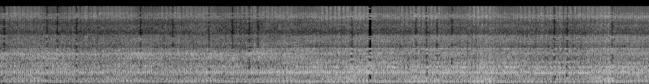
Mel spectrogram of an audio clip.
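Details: Tri-fuel generator running on propane through the tri-fuel carburetor, choke fully open, no load yet: uneven, wandering rough idle, cause not yet found; a resistive load is to be added next.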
